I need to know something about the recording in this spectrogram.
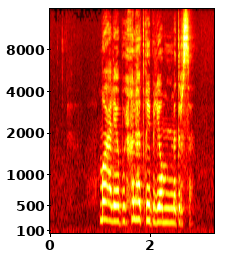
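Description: A young woman speaks in a tearful, strained voice close by.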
